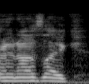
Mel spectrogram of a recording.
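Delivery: usual speaking voice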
